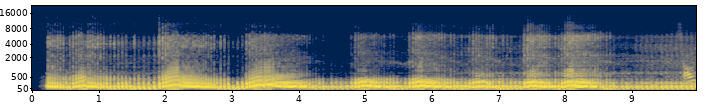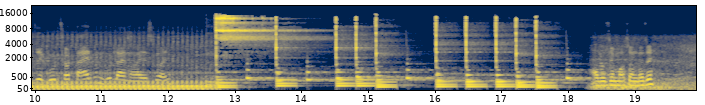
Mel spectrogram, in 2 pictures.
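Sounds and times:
motorcycle engine revving: 0.2 - 12.7.

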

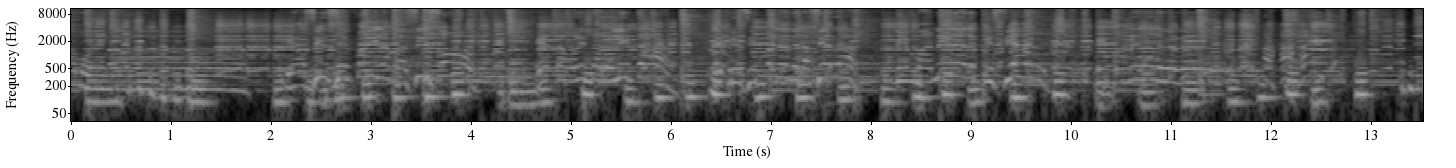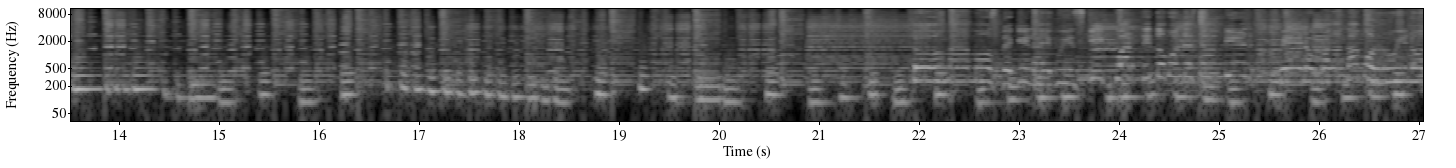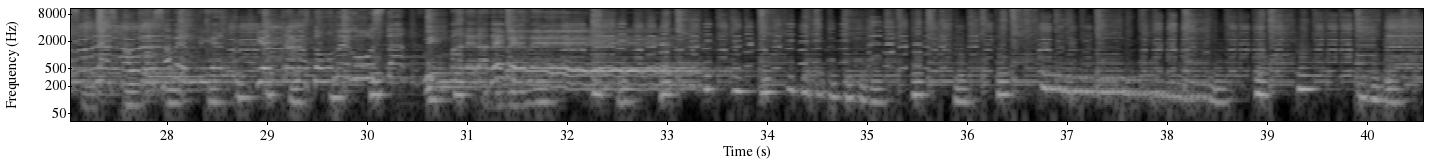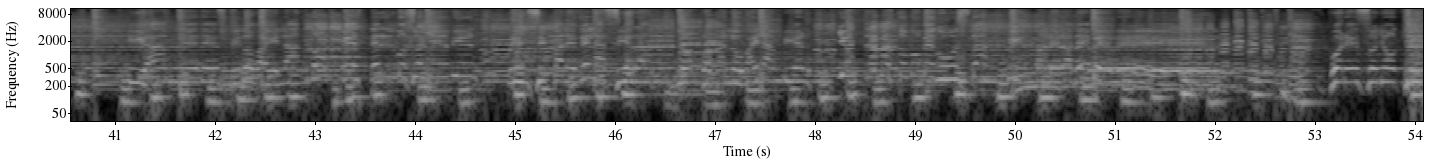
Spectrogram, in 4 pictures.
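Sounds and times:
strummed acoustic guitar: 0.0 - 53.2
tuba bass notes: 0.0 - 53.3
button accordion melody: 0.0 - 54.0.

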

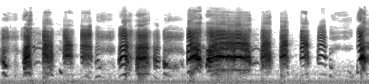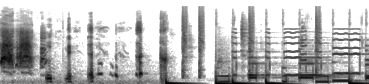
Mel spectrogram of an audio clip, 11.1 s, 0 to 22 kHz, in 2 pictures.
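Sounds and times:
girl laughing and shrieking: 0.0 - 6.4.

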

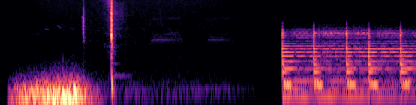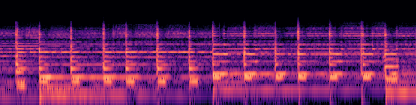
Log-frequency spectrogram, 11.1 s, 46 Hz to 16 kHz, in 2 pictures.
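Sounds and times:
arrow whooshing in flight: 0.1 - 1.8
arrow hitting target: 1.0 - 1.9.

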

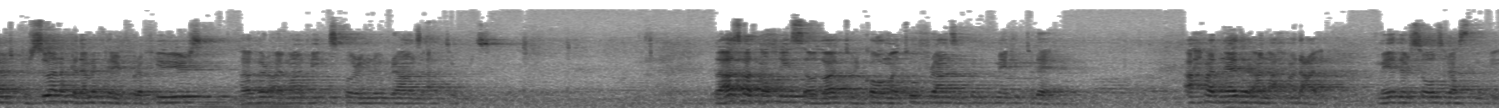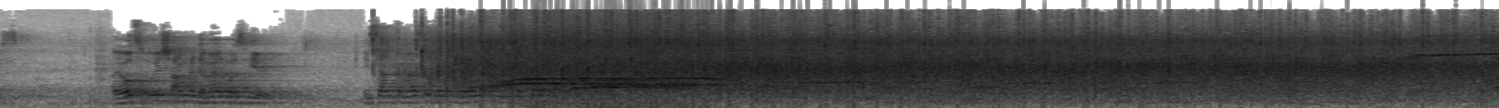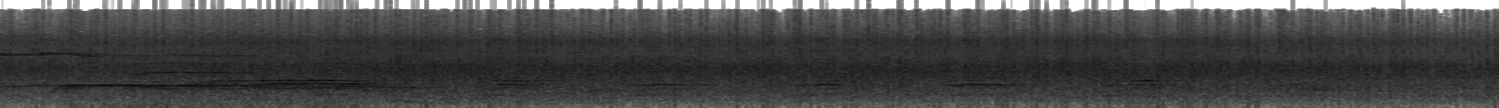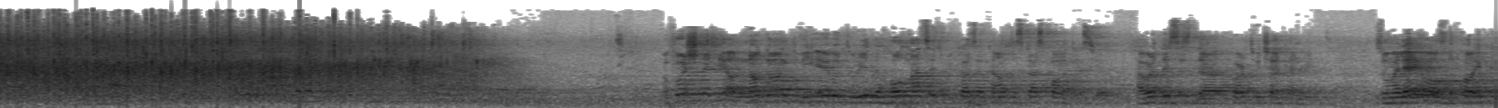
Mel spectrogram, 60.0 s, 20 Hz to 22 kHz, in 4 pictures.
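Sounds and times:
audience applauding and cheering: 19.0 - 50.1
people shouting: 34.8 - 37.1, 37.9 - 38.6, 39.3 - 41.8.

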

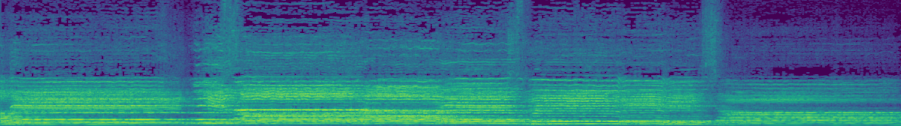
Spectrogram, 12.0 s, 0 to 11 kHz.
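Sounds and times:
choir singing a cappella: 0.0 - 12.0.

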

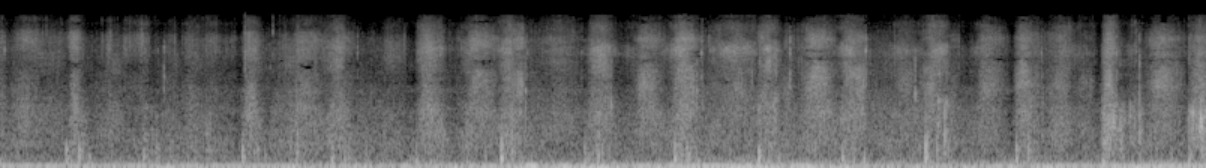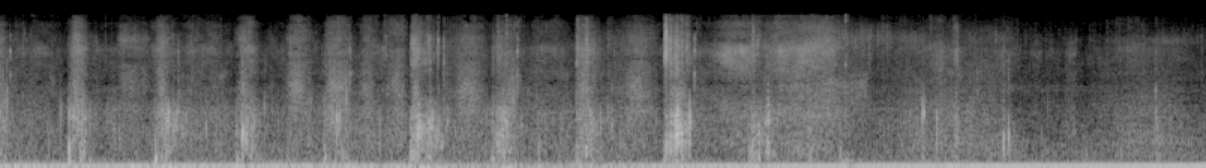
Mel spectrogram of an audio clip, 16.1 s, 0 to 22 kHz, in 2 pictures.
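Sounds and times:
footsteps on gravel: 0.3 - 15.4.

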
